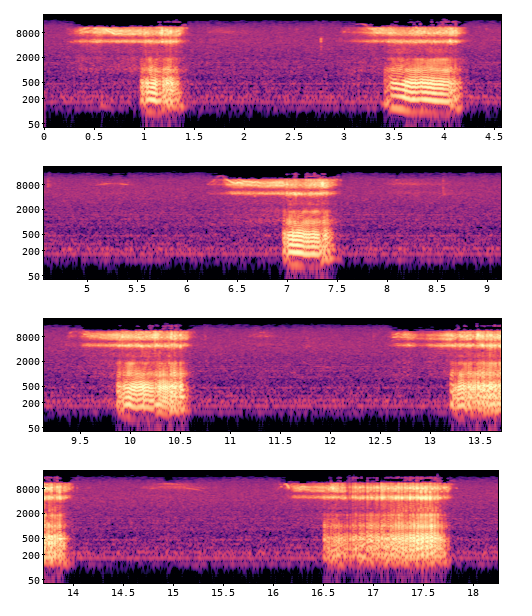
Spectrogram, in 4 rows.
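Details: Loud rattling snores on each breath, about 18 a minute, from a sleeping Boston Terrier; snoring.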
